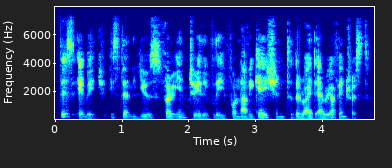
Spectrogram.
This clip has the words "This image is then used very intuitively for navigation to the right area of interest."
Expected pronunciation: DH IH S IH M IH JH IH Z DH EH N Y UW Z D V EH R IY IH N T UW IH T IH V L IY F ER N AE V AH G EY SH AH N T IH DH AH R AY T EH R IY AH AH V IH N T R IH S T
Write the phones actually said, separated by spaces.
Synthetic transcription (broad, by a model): DH IH S IH M IH JH IH Z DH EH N Y UW Z D V EH R IY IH N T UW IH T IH V L IY F ER N AE V AH G EY SH AH N T IH DH AH R AY T EH R IY AH AH V IH N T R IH S T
